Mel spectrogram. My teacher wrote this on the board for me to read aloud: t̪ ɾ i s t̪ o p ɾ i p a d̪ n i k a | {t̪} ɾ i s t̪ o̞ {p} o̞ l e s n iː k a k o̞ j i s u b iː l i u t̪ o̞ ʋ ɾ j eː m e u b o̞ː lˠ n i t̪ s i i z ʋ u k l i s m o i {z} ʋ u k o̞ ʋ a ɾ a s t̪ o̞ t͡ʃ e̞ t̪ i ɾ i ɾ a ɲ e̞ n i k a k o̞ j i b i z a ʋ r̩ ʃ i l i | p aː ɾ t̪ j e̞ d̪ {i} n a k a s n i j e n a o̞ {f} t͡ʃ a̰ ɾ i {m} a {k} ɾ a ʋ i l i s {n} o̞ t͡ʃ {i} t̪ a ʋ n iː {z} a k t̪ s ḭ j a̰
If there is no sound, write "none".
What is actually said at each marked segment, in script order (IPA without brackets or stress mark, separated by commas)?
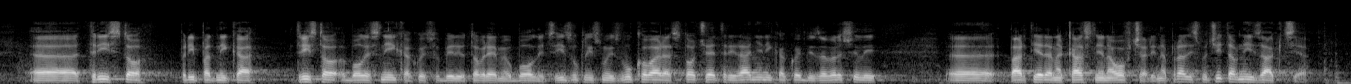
t̪, b, z, a, f, n, p, m, i, z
